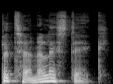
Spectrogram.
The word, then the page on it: paternalistic: British English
